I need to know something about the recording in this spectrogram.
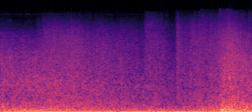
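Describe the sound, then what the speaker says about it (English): Broadside cannon fire from sailing warships in a Napoleon: Total War multiplayer sea battle, a dense, continuous rumble of overlapping booms that stays loud and steady throughout, with no pauses between the blasts. "I now form a semicircle around the French ship, where all my ships now are firing on him"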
